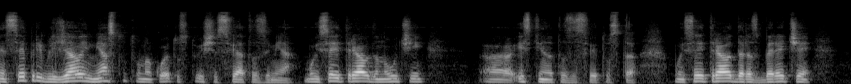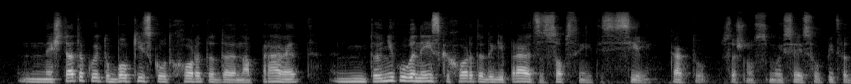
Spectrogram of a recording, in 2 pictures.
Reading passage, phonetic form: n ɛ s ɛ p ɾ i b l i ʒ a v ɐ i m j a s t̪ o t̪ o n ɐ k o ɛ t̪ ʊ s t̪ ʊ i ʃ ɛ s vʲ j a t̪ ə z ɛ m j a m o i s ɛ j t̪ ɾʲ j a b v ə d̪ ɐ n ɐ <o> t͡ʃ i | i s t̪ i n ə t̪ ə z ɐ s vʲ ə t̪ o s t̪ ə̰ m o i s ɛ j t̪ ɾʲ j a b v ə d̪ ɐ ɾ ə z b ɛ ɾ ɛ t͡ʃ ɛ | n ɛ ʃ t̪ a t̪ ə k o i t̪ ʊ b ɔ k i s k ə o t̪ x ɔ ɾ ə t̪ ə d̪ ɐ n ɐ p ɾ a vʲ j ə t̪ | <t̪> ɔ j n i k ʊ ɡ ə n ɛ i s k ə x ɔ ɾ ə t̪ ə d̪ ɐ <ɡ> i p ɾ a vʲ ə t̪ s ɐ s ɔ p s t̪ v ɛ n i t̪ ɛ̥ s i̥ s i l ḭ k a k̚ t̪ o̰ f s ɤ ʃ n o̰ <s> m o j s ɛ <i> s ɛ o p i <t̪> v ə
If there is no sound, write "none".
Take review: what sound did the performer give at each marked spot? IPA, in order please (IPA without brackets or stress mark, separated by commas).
u, t̪, ɡ, s, j, t̪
